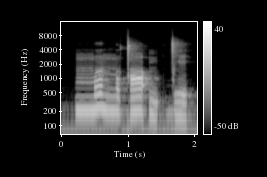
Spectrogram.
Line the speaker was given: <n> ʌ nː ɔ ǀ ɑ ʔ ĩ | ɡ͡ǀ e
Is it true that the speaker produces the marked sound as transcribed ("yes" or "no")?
no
